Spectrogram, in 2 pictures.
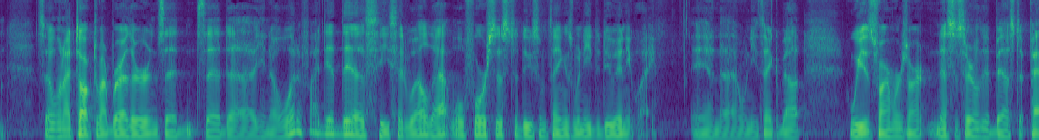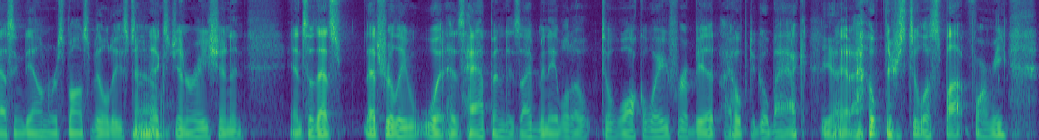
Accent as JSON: {"language": "English", "country": "United States", "said": "I'm a farmer from Boone County, and I farm with my dad and my brother and now my nephews"}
